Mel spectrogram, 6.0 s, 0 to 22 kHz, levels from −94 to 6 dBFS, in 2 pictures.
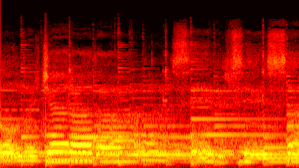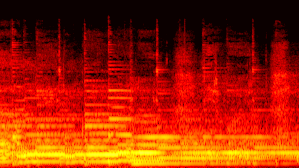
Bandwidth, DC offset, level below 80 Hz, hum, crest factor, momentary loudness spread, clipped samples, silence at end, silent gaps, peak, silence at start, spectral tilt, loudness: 11 kHz; under 0.1%; -62 dBFS; none; 14 dB; 7 LU; under 0.1%; 0 s; none; -6 dBFS; 0 s; -7.5 dB/octave; -21 LUFS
